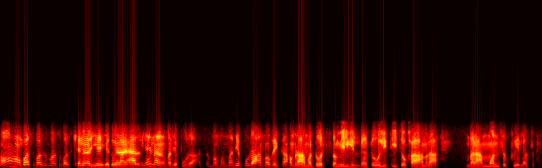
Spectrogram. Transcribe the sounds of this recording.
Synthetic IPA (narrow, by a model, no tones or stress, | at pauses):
ɦɔ̃ɦɔ̃bəsbəsbəsbəskʰenəɾeekbeɾaaliɦɛnaməd̪ʱjepuɾa̰t̪ɔməd̪ʱjepuɾaməbəjkaɦəmɾaɦəməɾd̪osʈ̪sə̃milɡeld̪ət̪ɔolit̪it͡ʃokʰa̰ɦəmɾa̰ | bəɾamənsə̃kʰueləks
